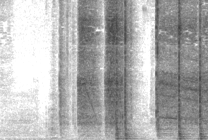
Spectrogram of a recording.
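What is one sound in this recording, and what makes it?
A cordless drill whirs in short bursts, driving a screw into wood.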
